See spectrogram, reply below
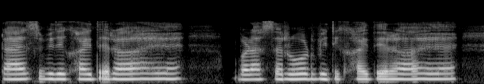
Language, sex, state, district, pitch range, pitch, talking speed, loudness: Hindi, female, Jharkhand, Palamu, 240-250 Hz, 245 Hz, 175 wpm, -15 LUFS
